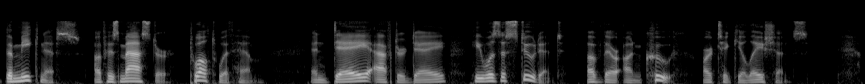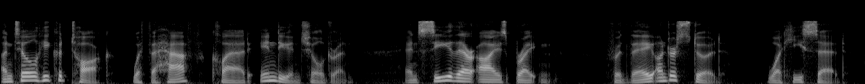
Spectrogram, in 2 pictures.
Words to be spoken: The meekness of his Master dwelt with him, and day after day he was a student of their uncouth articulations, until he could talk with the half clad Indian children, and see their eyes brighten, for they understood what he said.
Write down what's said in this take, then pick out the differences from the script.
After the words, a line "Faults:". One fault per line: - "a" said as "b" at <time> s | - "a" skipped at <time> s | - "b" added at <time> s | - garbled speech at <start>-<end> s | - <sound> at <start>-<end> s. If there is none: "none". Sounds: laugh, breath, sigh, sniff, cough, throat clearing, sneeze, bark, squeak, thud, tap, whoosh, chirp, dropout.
The meekness of his Master dwelt with him, and day after day he was a student of their uncouth articulations, until he could talk with the half clad Indian children, and see their eyes brighten, for they understood what he said.
Faults:
none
